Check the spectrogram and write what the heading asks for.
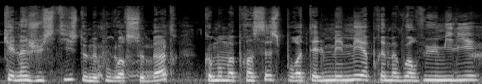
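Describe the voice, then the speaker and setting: A man's voice: medium pitch, big pitch swings, normal speed, darkish tone, pitched above the performer's own voice, lightly acted. A man voicing a tiny, earnest knight who speaks with plaintive dignity in a fairy tale.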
